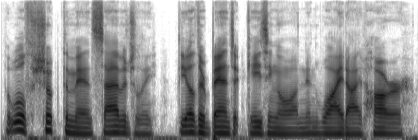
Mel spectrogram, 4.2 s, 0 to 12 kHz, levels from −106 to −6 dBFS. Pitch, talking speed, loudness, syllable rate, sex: 110 Hz, 215 wpm, -19 LUFS, 5.6 syllables/s, male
